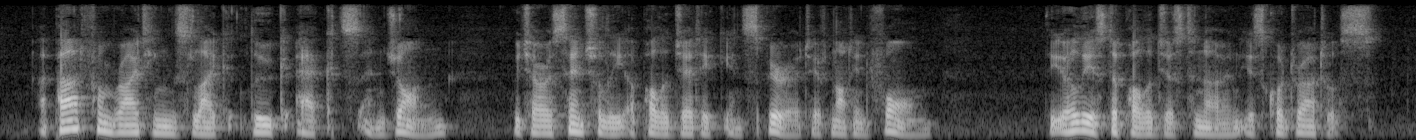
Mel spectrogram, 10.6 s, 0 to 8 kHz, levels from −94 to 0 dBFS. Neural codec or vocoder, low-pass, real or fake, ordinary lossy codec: none; 7.2 kHz; real; MP3, 64 kbps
